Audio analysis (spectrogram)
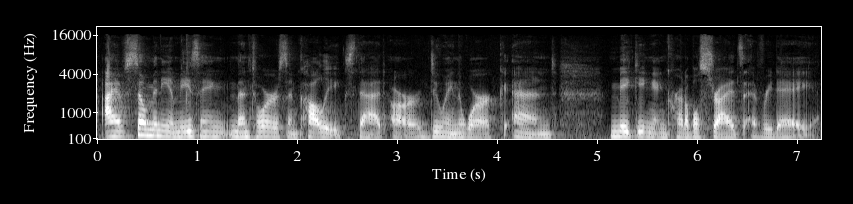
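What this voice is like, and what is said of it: Choked-up, emotional voice. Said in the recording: “you can see I'm getting a little choked up.”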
